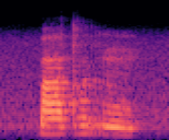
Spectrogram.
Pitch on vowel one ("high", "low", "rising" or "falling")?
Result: high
